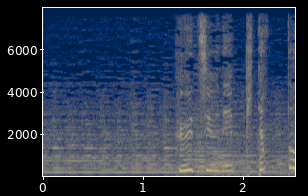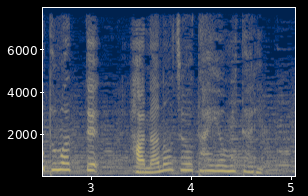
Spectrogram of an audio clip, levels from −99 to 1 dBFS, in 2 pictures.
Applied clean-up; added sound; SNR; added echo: none; none; none; none.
